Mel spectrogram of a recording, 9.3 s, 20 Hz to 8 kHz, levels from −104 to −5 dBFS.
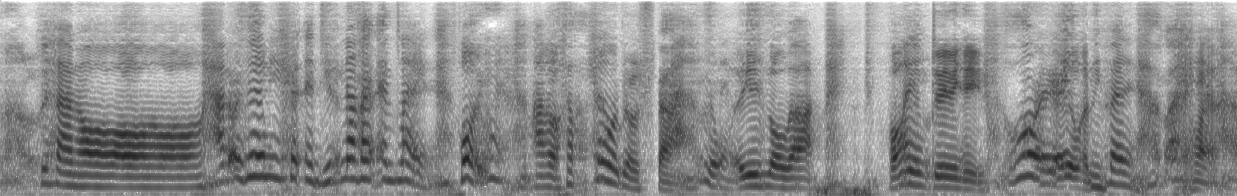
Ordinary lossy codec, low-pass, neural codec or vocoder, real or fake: none; none; codec, 16 kHz, 0.5 kbps, FreqCodec, larger model; fake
